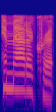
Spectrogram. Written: hematocrit

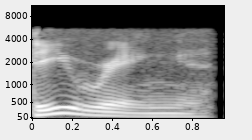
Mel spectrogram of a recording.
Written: D ring

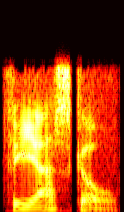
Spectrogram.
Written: fiasco

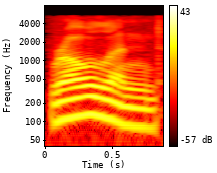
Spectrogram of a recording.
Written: Rowland

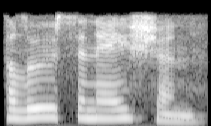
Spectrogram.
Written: hallucination

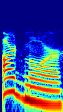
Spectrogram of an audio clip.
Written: Ardmore

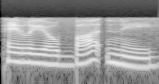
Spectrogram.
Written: paleobotany

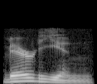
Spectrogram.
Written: Verdian

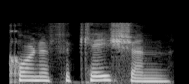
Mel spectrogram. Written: cornification

